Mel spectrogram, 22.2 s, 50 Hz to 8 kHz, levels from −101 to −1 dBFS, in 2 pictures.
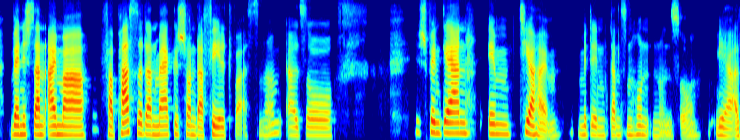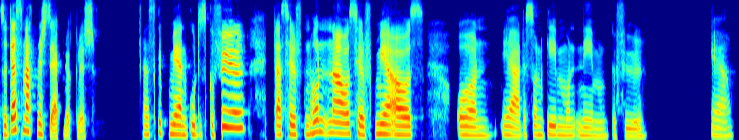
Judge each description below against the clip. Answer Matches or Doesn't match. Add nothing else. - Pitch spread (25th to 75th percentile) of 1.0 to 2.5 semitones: Doesn't match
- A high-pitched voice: Doesn't match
